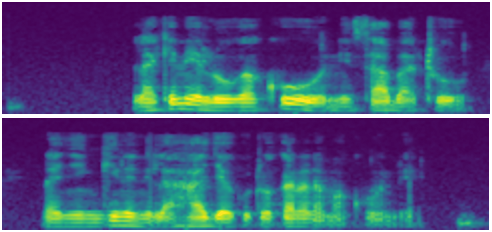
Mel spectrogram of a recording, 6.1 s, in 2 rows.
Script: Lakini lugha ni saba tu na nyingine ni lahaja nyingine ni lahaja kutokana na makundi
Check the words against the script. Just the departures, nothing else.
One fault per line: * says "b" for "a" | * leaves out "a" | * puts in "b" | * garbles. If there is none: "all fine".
* puts in "kuu"
* leaves out "nyingine ni lahaja"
